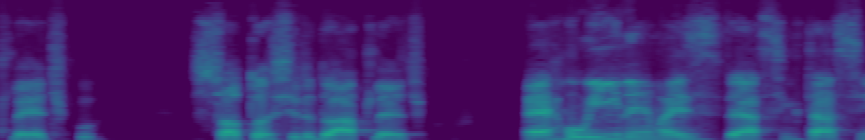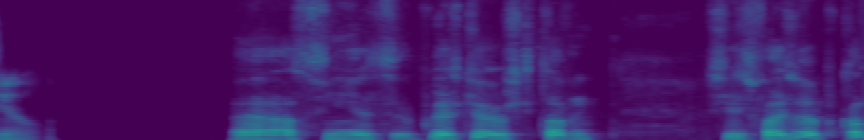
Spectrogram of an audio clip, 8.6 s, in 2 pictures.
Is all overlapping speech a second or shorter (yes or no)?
yes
